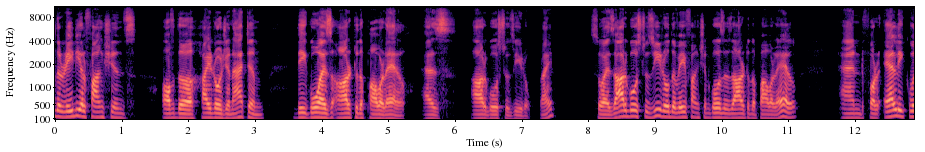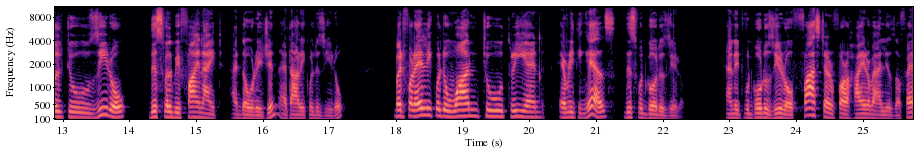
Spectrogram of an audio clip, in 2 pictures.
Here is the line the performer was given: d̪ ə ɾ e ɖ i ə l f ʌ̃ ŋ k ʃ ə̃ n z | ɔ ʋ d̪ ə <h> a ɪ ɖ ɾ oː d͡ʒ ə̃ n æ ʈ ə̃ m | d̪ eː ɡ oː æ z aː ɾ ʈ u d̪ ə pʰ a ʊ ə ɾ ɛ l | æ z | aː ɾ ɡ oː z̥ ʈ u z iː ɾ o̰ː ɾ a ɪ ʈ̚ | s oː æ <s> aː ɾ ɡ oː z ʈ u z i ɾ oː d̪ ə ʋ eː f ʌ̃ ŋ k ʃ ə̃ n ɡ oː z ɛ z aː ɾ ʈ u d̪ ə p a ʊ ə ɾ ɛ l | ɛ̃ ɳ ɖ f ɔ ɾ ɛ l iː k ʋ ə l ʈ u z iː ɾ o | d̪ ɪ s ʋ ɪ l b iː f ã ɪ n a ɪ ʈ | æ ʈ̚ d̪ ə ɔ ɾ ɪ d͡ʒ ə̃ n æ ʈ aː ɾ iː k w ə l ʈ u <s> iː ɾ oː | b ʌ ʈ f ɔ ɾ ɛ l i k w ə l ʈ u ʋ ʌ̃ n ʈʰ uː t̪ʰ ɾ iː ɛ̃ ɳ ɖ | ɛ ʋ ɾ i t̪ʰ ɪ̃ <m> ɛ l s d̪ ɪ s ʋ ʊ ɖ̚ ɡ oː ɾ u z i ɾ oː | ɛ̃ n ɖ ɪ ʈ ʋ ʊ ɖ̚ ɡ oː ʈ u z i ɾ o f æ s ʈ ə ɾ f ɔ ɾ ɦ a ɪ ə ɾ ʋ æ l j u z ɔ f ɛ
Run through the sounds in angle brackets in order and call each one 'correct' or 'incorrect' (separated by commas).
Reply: correct, incorrect, incorrect, incorrect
